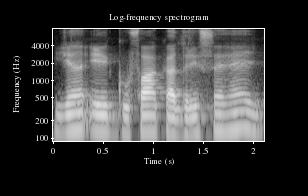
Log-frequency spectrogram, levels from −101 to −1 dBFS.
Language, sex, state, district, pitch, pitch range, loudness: Hindi, male, Jharkhand, Ranchi, 125 Hz, 120-135 Hz, -20 LUFS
